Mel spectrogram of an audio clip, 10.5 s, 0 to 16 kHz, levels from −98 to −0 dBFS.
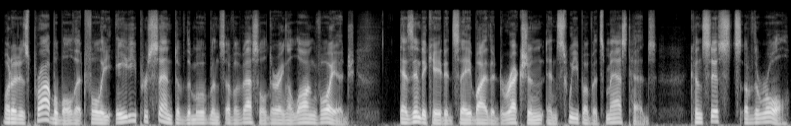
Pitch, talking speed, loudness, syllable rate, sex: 105 Hz, 190 wpm, -18 LUFS, 5.3 syllables/s, male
